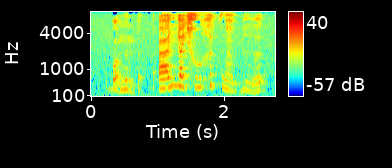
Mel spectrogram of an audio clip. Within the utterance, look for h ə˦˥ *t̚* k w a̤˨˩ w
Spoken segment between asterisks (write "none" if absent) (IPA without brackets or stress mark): t̚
